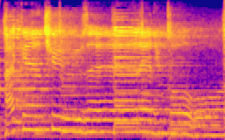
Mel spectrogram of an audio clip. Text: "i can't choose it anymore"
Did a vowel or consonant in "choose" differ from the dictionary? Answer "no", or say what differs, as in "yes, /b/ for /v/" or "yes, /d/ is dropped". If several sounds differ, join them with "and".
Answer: no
